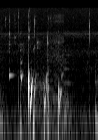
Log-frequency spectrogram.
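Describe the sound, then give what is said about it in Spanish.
Quiet sipping of water: a few short wet slurps and gulps in quick succession, with faint swallowing and no talking. “de hecho, déjenme tomar un poco de agua.”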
